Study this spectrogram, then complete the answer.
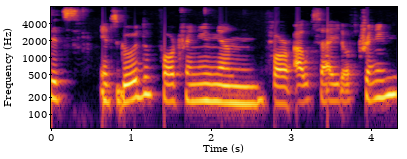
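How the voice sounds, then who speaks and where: Speaking at a medium pitch with ordinary pitch variation, a woman talks in a French accent. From France. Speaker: pro skier. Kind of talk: interview.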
